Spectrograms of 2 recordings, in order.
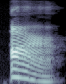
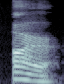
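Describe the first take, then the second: First: The vowel sounds open, like 'ah'. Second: The vowel sounds mid, like 'uh'. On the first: This is the northern pronunciation. "북쪽 지역의 사람들은 아라고 발음을 합니다" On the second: This is the southern pronunciation. "남쪽 지역 사람들이 R, R이라고 이야기를 합니다"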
